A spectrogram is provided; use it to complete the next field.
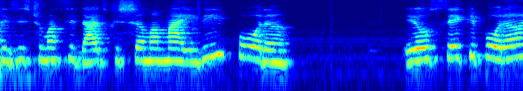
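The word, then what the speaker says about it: Mairiporã: M-A-I-R-I-P-O-R-A con una tilde. La nasalidad.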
